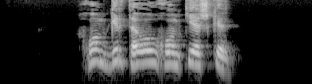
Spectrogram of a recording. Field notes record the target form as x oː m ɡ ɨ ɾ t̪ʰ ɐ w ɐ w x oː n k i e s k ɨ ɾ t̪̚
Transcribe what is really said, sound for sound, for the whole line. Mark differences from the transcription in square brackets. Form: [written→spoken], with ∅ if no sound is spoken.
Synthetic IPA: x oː m ɡ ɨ ɾ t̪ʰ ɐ w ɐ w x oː [n→m] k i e [s→ʃ] k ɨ ɾ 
